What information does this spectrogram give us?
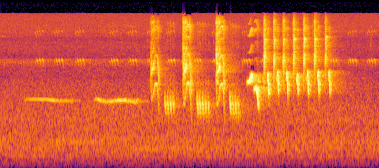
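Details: Common nightingale song opens with two long, quiet, pure whistles, then three or four harsh, repeated notes and a fast, ringing trill of about ten pulses. A faint high tone persists behind.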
